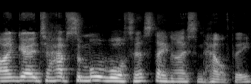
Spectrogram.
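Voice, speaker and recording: A man's fairly high-pitched voice with an English accent. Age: 30s. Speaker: podcast co-host. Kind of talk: casual chat.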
